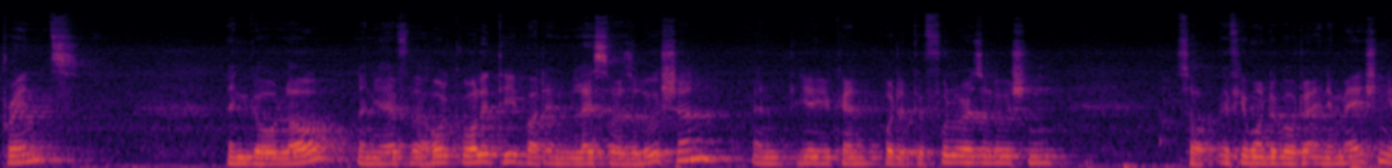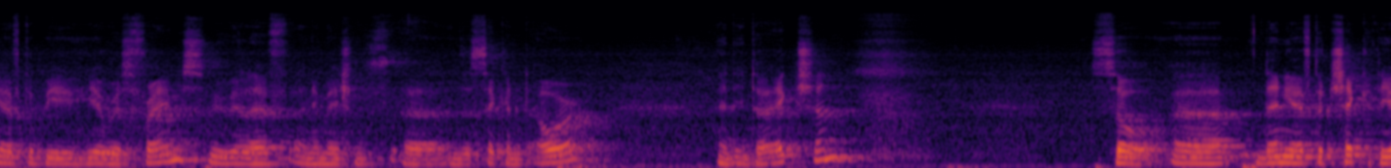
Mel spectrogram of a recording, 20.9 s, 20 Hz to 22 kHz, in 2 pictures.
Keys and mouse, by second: 6.1-7.8 drag.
